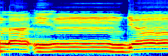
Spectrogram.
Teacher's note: kemudian nun bertemu dengan jim, kita baca ikhfa hakiki, kita dengungkan dan kita samarkan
